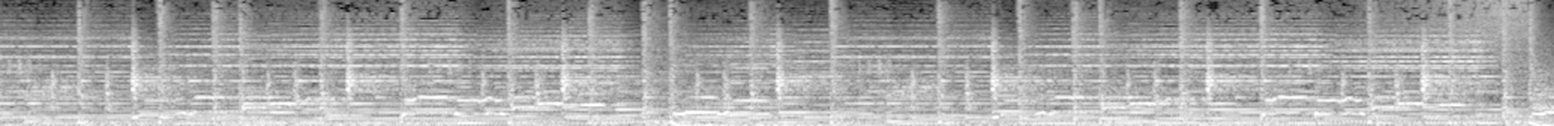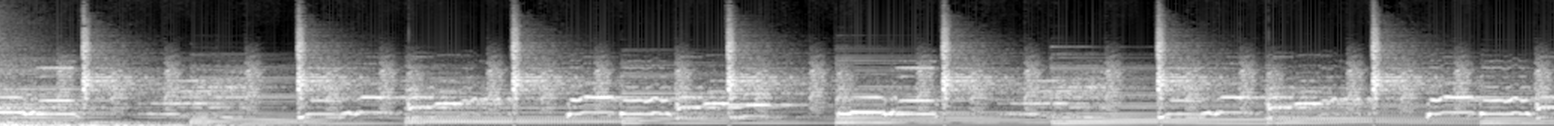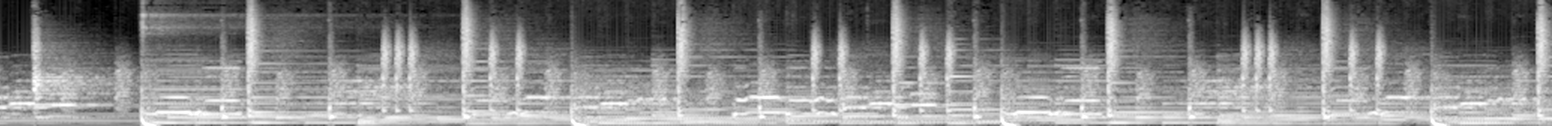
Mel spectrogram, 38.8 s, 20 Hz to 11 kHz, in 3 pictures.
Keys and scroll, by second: 21.4 q, 21.8 space, 23.3 q, 25.3 9, 25.6 0, 26.1 Return, 29.3 m, 36.9 space.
